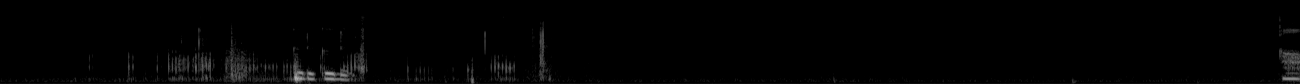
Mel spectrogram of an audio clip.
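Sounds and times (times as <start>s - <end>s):
cat purring: 0.2s - 5.9s
speech: 3.1s - 3.7s.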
